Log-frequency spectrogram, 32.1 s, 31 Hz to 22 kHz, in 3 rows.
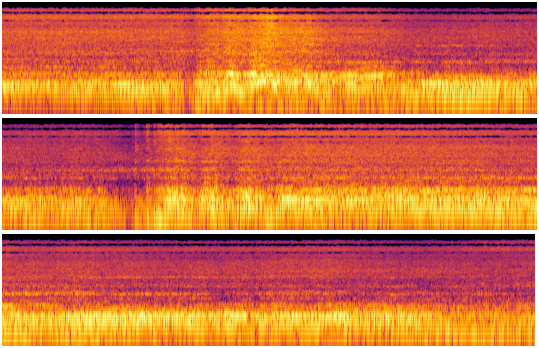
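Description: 1968 Chevrolet Camaro SS's V8 engine running loudly at idle, with one rev about four seconds in. After a short dip around the middle it settles back to a steady idle.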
